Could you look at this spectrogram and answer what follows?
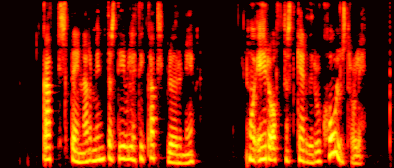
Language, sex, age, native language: Icelandic, female, 30-39, Icelandic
